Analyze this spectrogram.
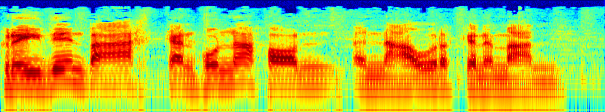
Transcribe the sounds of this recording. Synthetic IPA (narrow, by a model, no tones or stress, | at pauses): ɡ̥rejðɪnbaːχɡ̥anɦʊnahɔnənːawɾakənəma̰n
